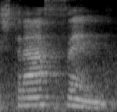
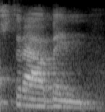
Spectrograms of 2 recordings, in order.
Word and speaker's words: Straßen: Recordemos de inmediato este símbolo, que no es una B, sino que esto es una doble S. Esto es una doble S, representa una 2S. Straßen, no Straben, sino Straßen.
